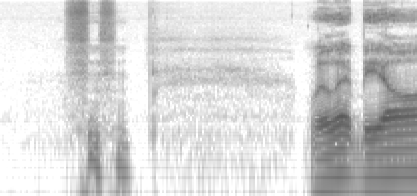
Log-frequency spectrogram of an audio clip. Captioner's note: chuckles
